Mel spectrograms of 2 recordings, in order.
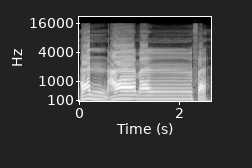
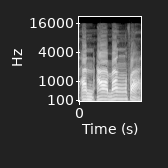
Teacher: samarkan suara tanwinnya atau suara nunnya. Kalau di sini tanwin berarti samarkan kepada huruf fa. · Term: bacaan ikhfa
